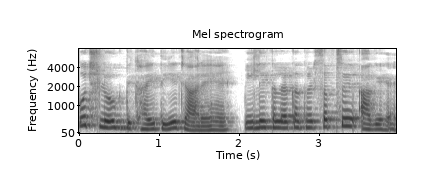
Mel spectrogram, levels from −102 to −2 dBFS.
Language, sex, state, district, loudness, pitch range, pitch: Hindi, female, Uttar Pradesh, Varanasi, -30 LUFS, 175-230 Hz, 215 Hz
